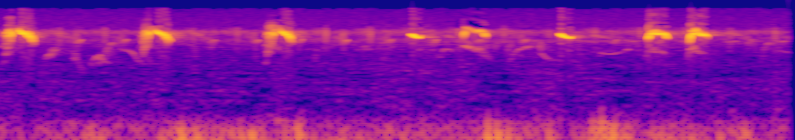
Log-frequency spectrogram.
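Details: High, clipped, whistled notes from a singing bushlark, each short and slightly hooked, spaced about half a second apart, part of a long mimicry-filled song.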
